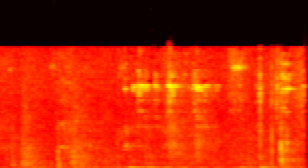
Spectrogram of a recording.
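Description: Soft, irregular low thumps and rustling, heaviest in the second half.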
